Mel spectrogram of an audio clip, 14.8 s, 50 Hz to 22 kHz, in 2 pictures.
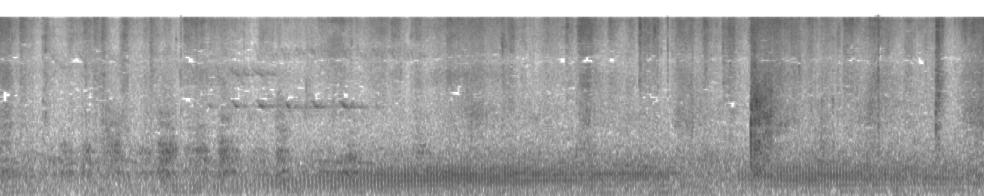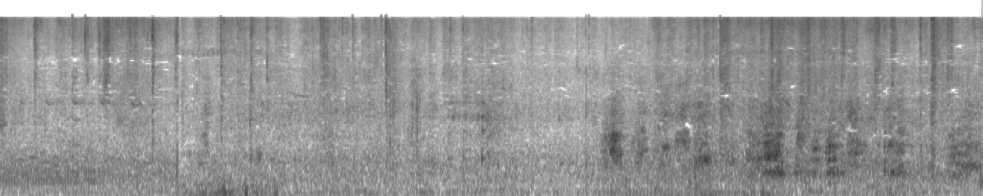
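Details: Tiger, a 9-month-old brindle Great Dane mix puppy, gives drawn-out, wavering tonal whines in two long stretches, each lasting a few seconds, followed by scattered knocks and rustling near the end.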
